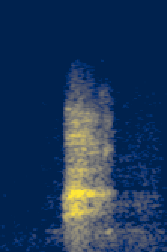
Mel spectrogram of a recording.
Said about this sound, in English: No, that's the neighbor's Chihuahua. Okay. It's unhappy. Oh. It's fearful, and it spends the day barking.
